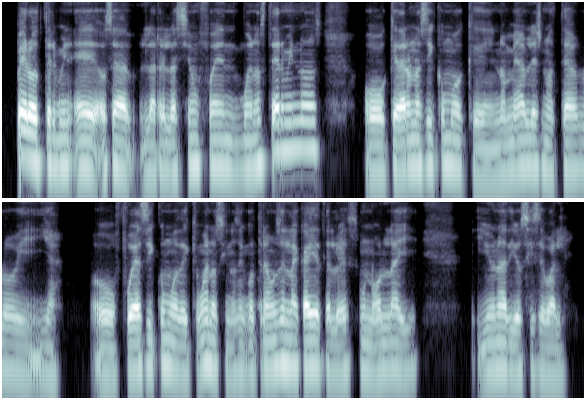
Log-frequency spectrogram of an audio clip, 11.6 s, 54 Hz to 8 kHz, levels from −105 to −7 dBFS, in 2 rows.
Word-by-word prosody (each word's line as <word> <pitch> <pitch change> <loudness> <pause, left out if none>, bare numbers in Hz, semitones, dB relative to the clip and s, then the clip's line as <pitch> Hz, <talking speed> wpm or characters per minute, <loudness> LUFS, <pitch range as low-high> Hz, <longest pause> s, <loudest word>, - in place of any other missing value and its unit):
Pero, 145 -3 +11
termi 125 -1 -1
eh, 115 0 +4
o - - +1
sea, 115 -2 +4
¿la - - -4
relación 115 +4 -3
fue 120 -2 -3
en 115 -2 -7
buenos 120 +3 -4
términos? 185 +4 +2 0.4
¿O 105 -1 +1
quedaron 110 +4 +5
así 125 +1 -3
como 125 -3 -4
que, 95 -2 -6
no 100 +2 -6
me 110 +1 -4
hables, 120 0 -2
no 110 -2 -7
te 110 - -3
hablo 110 -1 -3
y 105 +5 -10
ya? 95 -1 -12 0.3
¿O 95 -1 -2
fue 110 +3 +4
así 120 +2 -3
como 120 -3 -3
de 100 -1 -2
que, - - -10
bueno, 125 -2 -1
si - - -14
nos 100 +1 -10
encontramos 115 +3 -4
en 130 - 0
la 120 - -1
calle, 115 0 +5
tal 110 -1 -5
vez 105 +3 -5
un 110 -1 -7
hola 110 +2 -4
y 105 +3 -11 0.6
y 105 +3 -9
un 110 - -3
adiós 105 -2 -1
sí - - -9
se 105 - -7
vale? 95 0 -5
110 Hz, 245 wpm, -21 LUFS, 105-120 Hz, 0.6 s, Pero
